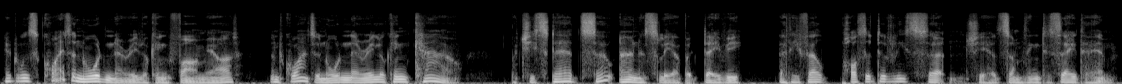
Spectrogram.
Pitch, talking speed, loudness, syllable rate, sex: 100 Hz, 180 wpm, -19 LUFS, 5.6 syllables/s, male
